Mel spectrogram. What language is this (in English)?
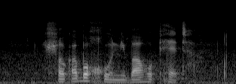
Southern Sotho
